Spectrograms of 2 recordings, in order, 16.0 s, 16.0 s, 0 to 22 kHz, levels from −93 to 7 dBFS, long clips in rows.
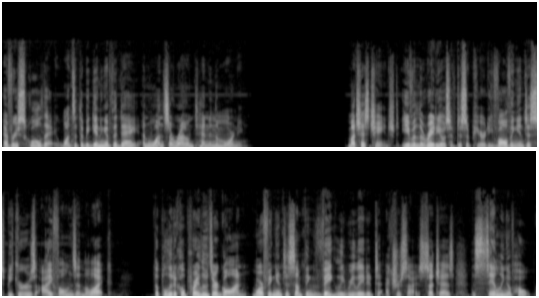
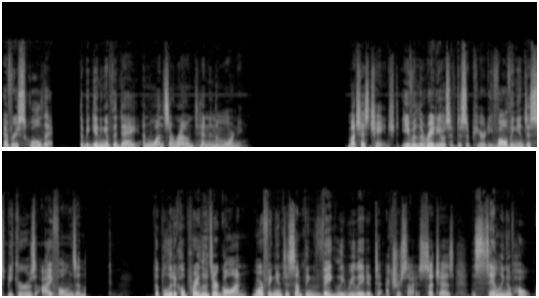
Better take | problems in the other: first | audio cutting out; at 1 s and at 9.5 s

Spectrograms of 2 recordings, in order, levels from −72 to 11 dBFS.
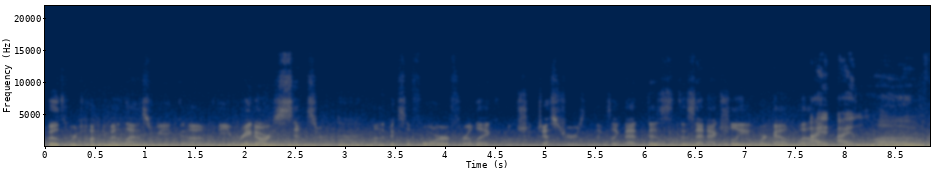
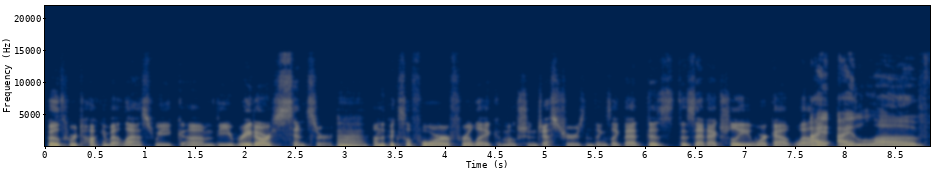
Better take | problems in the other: second | wind noise on the microphone; heavy; 2 dB below the speech

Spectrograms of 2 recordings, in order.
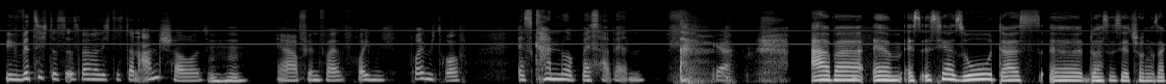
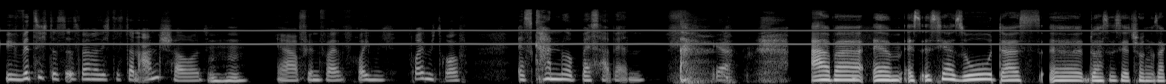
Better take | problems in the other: first | high-pitched whine; loud; throughout; 2.5 kHz, 9 dB below the speech; faint in the first

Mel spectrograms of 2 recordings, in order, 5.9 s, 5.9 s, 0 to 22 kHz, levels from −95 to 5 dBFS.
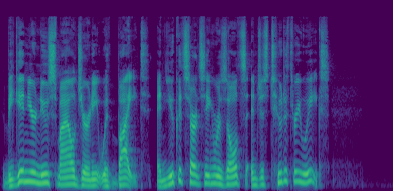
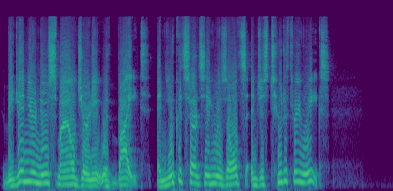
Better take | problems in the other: first | distortion; heavy; 19% of the sound clipped

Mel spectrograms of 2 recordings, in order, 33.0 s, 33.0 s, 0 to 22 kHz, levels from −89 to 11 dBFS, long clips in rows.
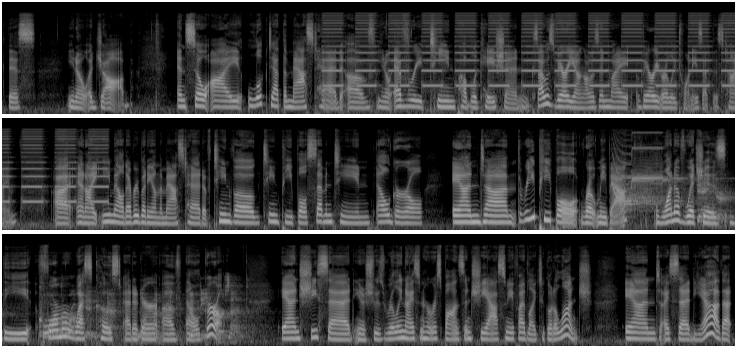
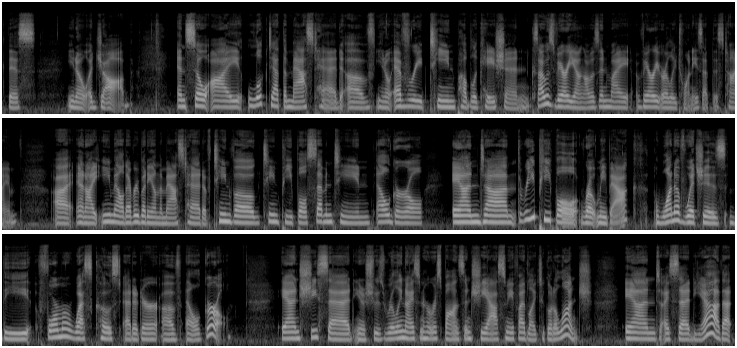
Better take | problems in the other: second | alarm; noticeable; from 5 to 13 s and from 20 to 26 s; peak 2 dB below the speech

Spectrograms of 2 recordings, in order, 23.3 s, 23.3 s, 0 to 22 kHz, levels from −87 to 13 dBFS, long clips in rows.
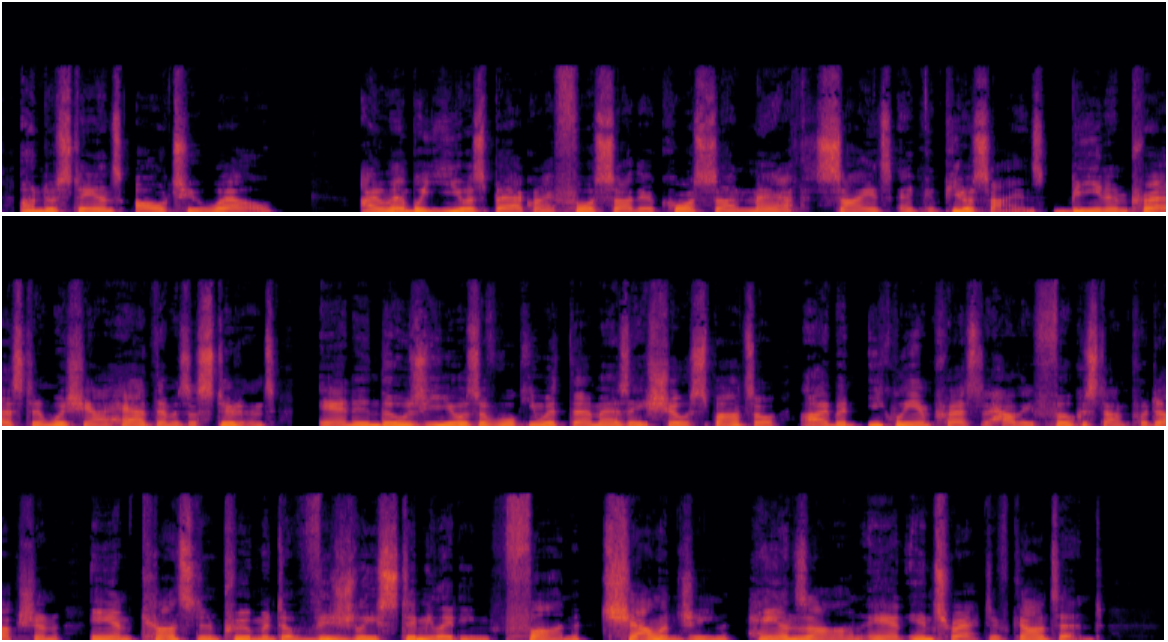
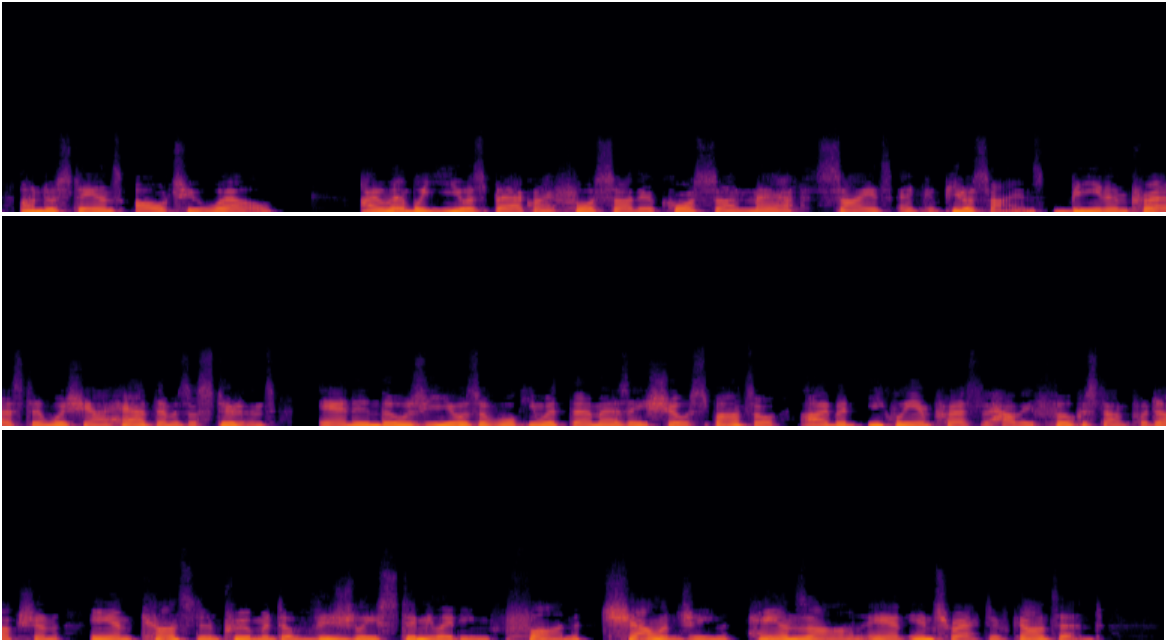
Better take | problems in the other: first | muffled; very; fading above 2.5 kHz

